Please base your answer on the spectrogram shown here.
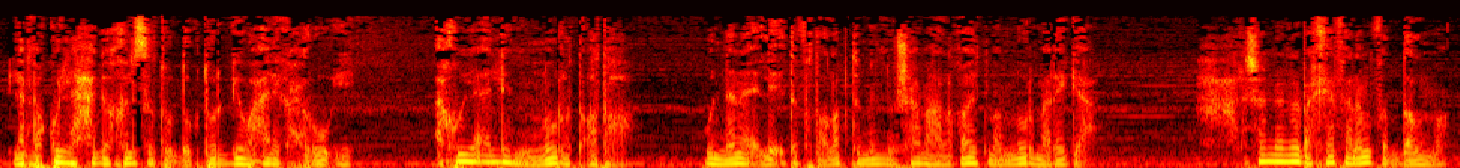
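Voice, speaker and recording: A man with an Egyptian Arabic accent, dramatically narrating a horror story in a hushed, breathy voice that swells into loud cries. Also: lowish voice, expressive, racing, soft background music.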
